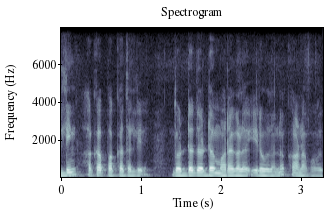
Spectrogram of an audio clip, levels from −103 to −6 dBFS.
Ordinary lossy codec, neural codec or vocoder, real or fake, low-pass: none; none; real; none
